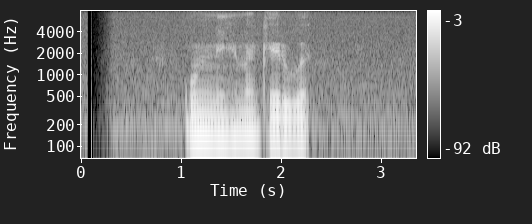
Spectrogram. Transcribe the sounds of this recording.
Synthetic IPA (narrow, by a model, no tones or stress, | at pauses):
unːeɦeməɡeɾuʋə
